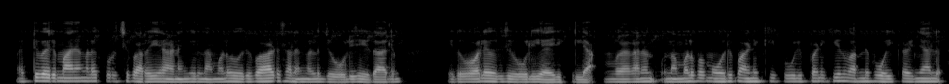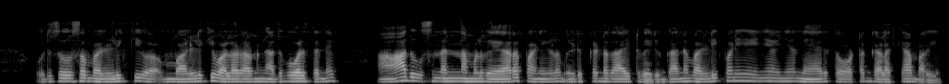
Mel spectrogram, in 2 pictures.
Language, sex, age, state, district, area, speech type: Malayalam, female, 60+, Kerala, Wayanad, rural, spontaneous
